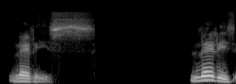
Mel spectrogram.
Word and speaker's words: lettuce: Lettuce. Ladies. It sounds like ladies, but it is not ladies.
